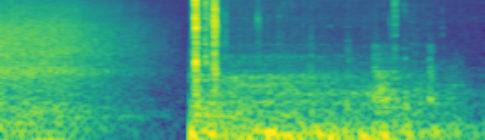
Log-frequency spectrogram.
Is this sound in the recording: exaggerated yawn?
no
